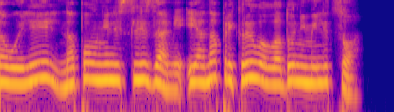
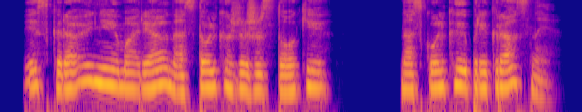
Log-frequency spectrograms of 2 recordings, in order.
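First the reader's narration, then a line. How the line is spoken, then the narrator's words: Quiet. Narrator (Russian): тихо произнес Карсентер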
